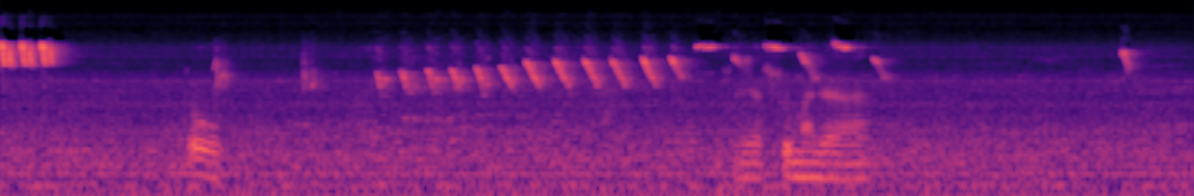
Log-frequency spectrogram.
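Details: Javan bush lark, parva form, in a varied song with complete imitated fill-ins: a buzzy high opening, scattered calls, then a fast series of descending slurred chirps, some lower rattling notes and thin high whistles near the end.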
